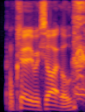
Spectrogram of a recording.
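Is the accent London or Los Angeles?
London. It is said in a London accent.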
